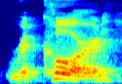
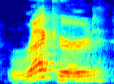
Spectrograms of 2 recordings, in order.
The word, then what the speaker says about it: record: recorded a record to record remember two syllable verbs if the noun stress on the first syllable a record and with the verb to record stress on the second syllable surgeon a guy who's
